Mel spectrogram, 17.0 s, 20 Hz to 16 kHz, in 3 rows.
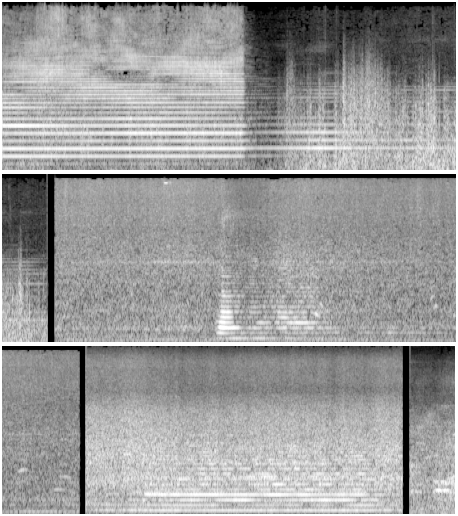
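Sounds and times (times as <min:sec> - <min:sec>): low ferry horn blast: 0:00.0 - 0:05.4, 0:08.3 - 0:17.0.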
